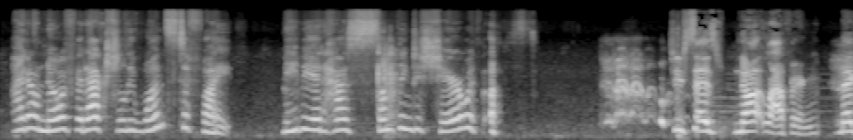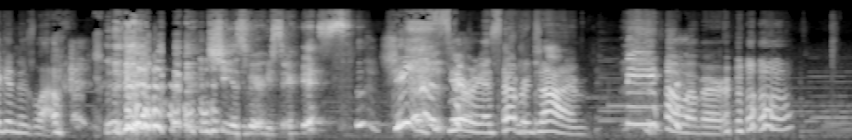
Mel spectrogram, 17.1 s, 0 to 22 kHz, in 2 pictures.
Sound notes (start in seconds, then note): 6.0 laughs; 9.2 laughter; 15.1 giggles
